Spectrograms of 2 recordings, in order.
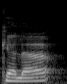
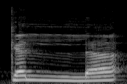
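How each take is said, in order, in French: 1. Le son l est court et simple. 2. Le son l est double et tenu. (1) "et non pas kala" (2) "le lam, il est doublé"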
